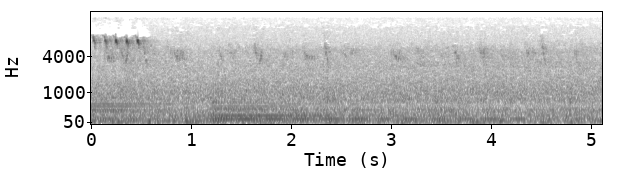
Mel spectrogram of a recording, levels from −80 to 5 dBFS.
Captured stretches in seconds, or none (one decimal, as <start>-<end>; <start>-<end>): 0.0-5.1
